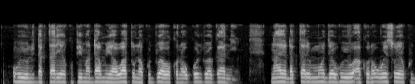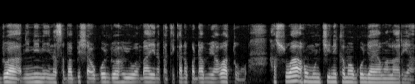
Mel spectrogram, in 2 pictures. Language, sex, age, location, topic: Swahili, female, 36-49, Wajir, health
